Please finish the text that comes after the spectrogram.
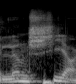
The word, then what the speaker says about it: Lancia: Et Eric, c'est Lancia qu'il faut dire. Oui, Lancia comme Dacia, Y.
